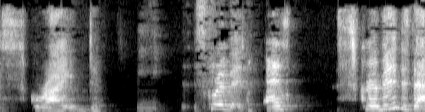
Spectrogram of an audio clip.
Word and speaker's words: Scribd: Scribd, is that how you say it? S-C-R-I-B-D.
